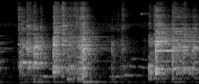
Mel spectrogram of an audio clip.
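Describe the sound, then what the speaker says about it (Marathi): Washed kitchen utensils are stacked one by one onto a drying rack, giving several sharp metallic clanks and clinks in separate bursts, close and fairly loud. "आता भांडी खडीला लावून घेतली."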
